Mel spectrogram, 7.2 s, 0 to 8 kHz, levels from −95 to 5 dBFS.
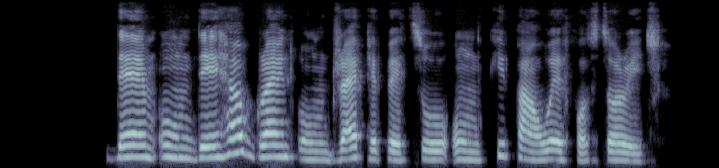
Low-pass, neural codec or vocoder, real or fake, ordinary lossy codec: none; codec, 16 kHz, 4.8 kbps, FACodec; fake; none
